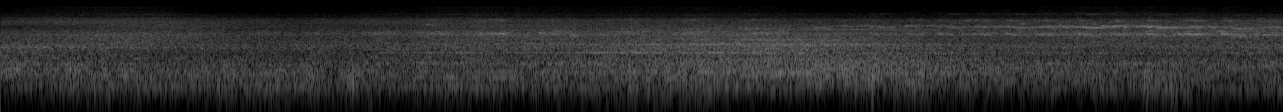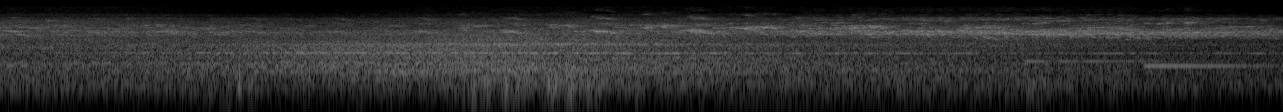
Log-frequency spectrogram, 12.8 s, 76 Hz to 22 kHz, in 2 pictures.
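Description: Great Western Railway Class 800 express train running into the platform and braking, its wheels and brakes giving a thin high squeal over the rumble of the passing coaches.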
